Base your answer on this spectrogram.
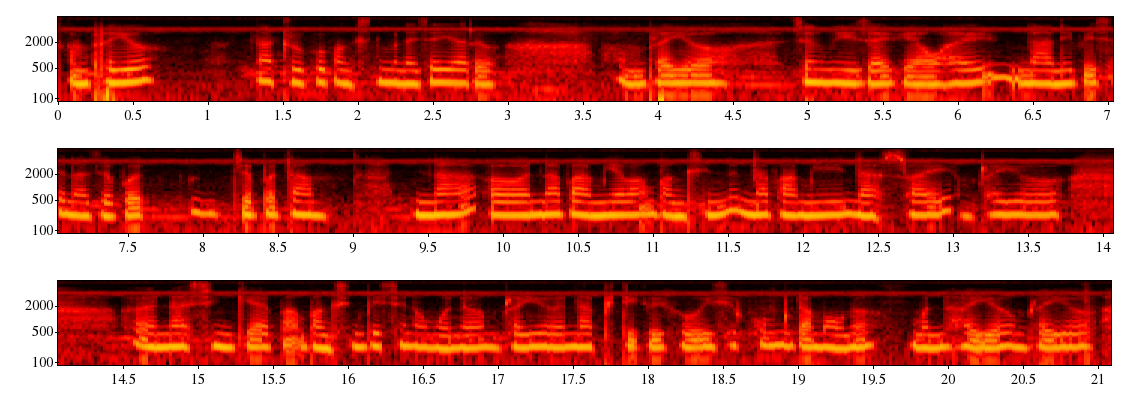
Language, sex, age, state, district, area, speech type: Bodo, female, 45-60, Assam, Chirang, urban, spontaneous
